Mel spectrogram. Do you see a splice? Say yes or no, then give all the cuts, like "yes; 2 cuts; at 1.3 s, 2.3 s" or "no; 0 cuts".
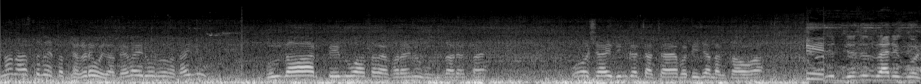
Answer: yes; 2 cuts; at 2.4 s, 8.1 s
